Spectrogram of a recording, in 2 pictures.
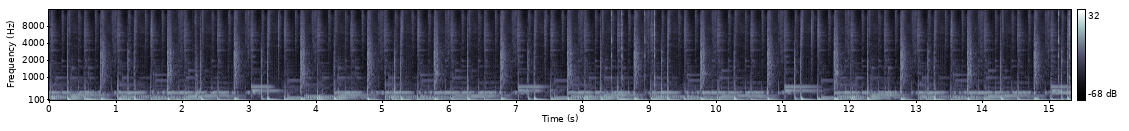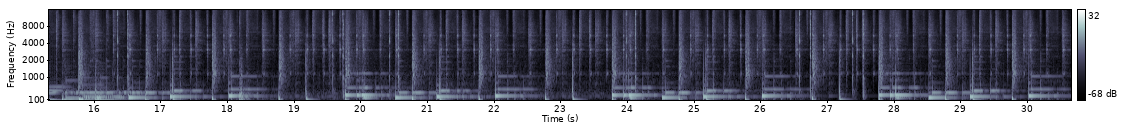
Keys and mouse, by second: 0.0-2.4 drag, 4.5-10.7 drag, 11.3-19.7 drag, 19.9-23.6 drag, 23.9-30.6 drag.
